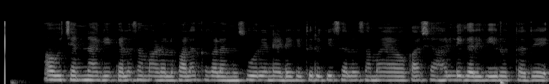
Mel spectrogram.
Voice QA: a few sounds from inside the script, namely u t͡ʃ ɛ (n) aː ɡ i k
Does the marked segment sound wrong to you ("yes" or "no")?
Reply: yes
